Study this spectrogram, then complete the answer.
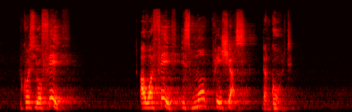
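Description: A man speaks clearly into a microphone with animation, in a large room that echoes.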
